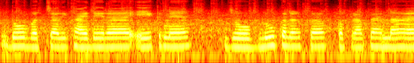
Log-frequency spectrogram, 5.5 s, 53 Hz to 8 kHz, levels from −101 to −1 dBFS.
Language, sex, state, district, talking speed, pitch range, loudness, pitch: Hindi, female, Jharkhand, Deoghar, 160 wpm, 195-205 Hz, -14 LUFS, 195 Hz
